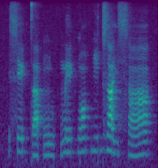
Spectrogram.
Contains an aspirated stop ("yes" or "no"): no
